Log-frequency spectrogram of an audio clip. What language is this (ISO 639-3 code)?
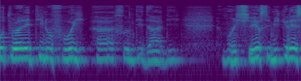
por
